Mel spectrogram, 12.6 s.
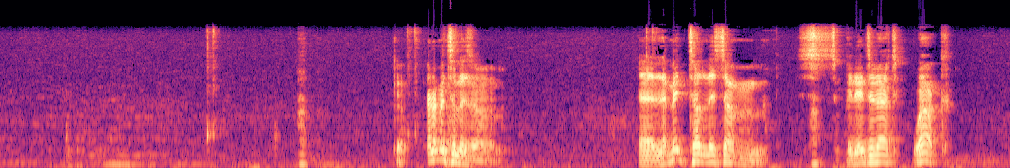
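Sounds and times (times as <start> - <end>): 
computer button clicks during an online game: 2.6 - 2.8, 5.0 - 5.3
speech: 5.0 - 6.3, 8.0 - 11.9.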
